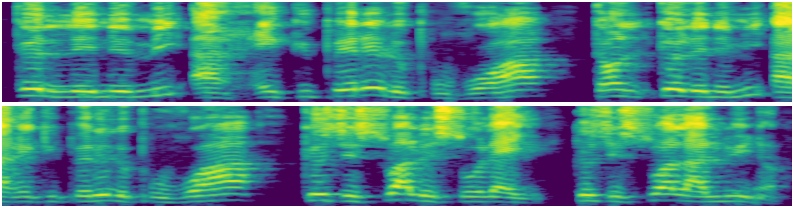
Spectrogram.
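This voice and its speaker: A man's voice: a little high, a little mellow. A man preaching a sermon and leading prayer, fervent, with repeated declarations and frequent interjections.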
